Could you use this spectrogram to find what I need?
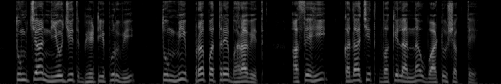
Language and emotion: Marathi, neutral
